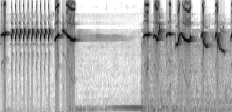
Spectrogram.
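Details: Crimson sunbird, varied tutor song for training birds: a rapid high trill of about twelve notes, a silent gap with a low hum, then sharp high chirps and slurred whistles.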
